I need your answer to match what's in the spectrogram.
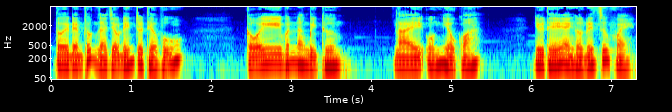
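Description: A man voicing a polite, courteous young man in a storybook reading, speaking briskly. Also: lowish voice, mellow, close to an everyday voice. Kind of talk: storybook role voice.

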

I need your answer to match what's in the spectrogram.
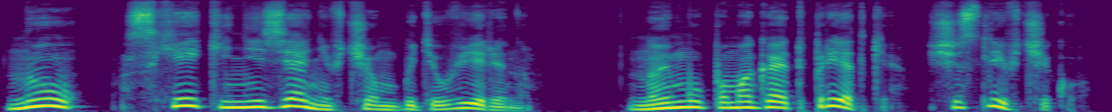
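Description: A man reading aloud, voicing a proud, sharp-tongued middle-aged witch who is a mother, with dry, cutting remarks. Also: on the high side, very animated, normal speed, no room sound, pitched above the performer's own voice. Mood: wry.

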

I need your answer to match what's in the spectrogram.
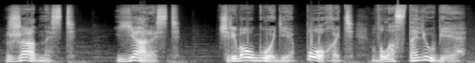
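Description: A man's voice: mid-range voice, darkish tone, slightly rough, no room sound, pitched above the performer's own voice, heavily acted. A man voicing a cruel, bored ancient female duchess monster with a drawling, sneering manner.

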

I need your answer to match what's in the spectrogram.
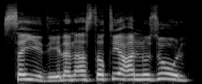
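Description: A man's voice: sits high, quick pace, clear, resonant tone, no echo, studio quality, pitched above the performer's own voice, lightly acted. Luna, a shy girl shop helper, as a man puts her on. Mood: anxious. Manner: polite, timid, anxious. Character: small shy polite young woman shop helper.

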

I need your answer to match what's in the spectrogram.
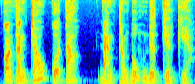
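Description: A gruff old father's ghost speaks slowly and harshly in a dream, scolding his grown son with old sayings. A man puts him on while narrating a ghost story, with a husky voice that dips and climbs a lot. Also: medium pitch, lively intonation, a little mellow. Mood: stern scolding. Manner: harsh, scolding, slow proverbs.

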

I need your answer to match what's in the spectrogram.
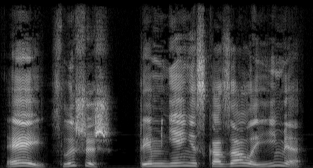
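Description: A woman reading an audiobook, voicing an excitable, pushy male street hustler who shouts and haggles. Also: mid-range voice, measured pace, close to an everyday voice. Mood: shouting.

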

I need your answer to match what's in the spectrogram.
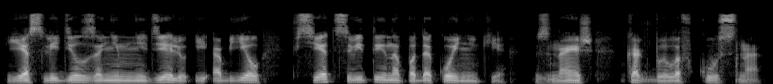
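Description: A man voicing a cheerful, chatty little male demon who talks briskly. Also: low-pitched, steady tone, fairly bright tone, dry recording, clean studio sound. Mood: teasing.

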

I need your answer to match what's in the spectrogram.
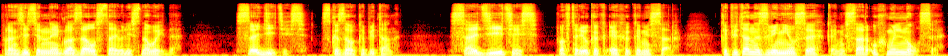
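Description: A man narrating a story in a measured reading voice, performing all the characters himself. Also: mid-range voice, smooth, no room sound, clean studio sound.

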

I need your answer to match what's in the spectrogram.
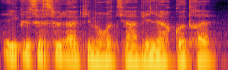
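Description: A man's voice: mid-range voice, animated, fast, dark tone, breathy edge. A man voicing a simple-hearted young village man, plaintive, earnest and tearful. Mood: grieving.

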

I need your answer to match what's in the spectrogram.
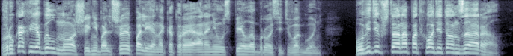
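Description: A man's voice: medium pitch, big pitch swings, a little fast, no room sound, clean studio sound. Man reading a story aloud. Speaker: narrator. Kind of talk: audiobook reading.

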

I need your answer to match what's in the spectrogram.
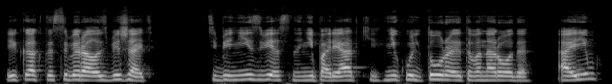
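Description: A stern, domineering commander in an audiobook, scolding and harsh in every word, as a woman narrator voices him. His voice sits lower and rougher than the reader's own, with loud, forceful delivery. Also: level tone, moderate pace, close to an everyday voice. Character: stern scornful male commander, adult, domineering.

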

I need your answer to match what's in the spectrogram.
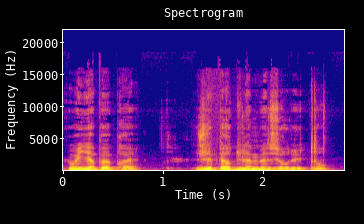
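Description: Man, low voice, very dark and mellow tone, measured audiobook narration. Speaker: audiobook reader.

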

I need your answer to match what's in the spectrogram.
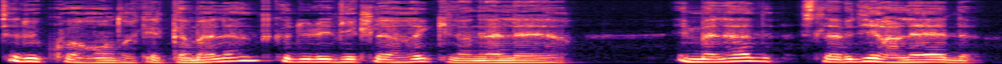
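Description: A man's voice: mid-range voice, lively intonation, normal speed, mellow, slightly rough, pitched above the performer's own voice. A man voicing a proud, restless young society woman who speaks with impatient, imperious vehemence in an audiobook reading. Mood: anxious vanity.

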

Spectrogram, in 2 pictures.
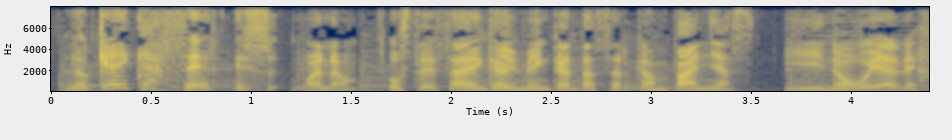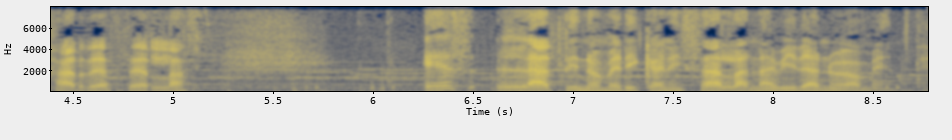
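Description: A woman's voice: fairly low pitch, animated, fairly quick, faint music behind. A woman co-hosting a radio show, delivering a comedic column in a playful, impassioned campaigning tone. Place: radio studio.

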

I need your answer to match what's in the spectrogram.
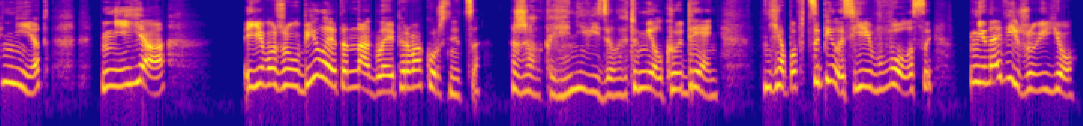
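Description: A woman's voice: normal speed, a bit bright, no room sound, clean studio sound. A woman voicing a frightened captive young woman who whines and sobs yet talks back defiantly. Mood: tearful. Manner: shrill, whining and sobbing.

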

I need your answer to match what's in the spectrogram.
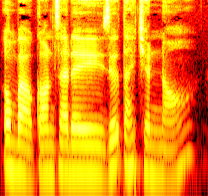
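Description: A woman's voice: lowish voice, steady tone, brisk, close to an everyday voice. Woman doing a whimpering male servant. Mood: pleading. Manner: pleading, whimpering. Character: frightened whining male servant.

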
